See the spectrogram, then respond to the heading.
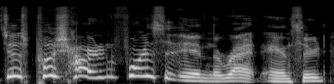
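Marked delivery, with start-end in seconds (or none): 0.0-2.1 hammed-up squeaky rodent king; shrill rat king. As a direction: screech at the rat like an outraged king. Rats trading lines.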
